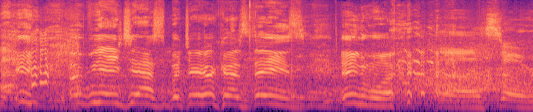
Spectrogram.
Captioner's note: Chanel and audience laughing; laughing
